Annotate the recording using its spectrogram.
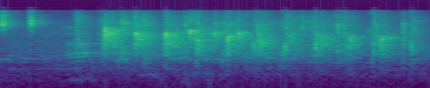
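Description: A man claps his hands in a quick rhythm.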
